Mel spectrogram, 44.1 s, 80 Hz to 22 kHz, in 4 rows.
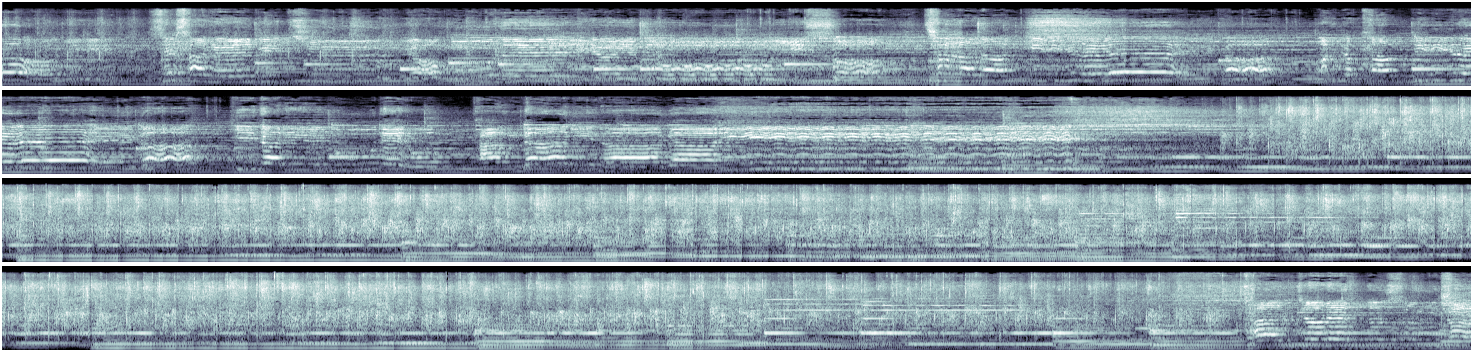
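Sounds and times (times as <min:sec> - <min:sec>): audience applauding: 0:00.0 - 0:08.2, 0:19.0 - 0:44.0
instrumental music sustained chords: 0:16.6 - 0:44.0.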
